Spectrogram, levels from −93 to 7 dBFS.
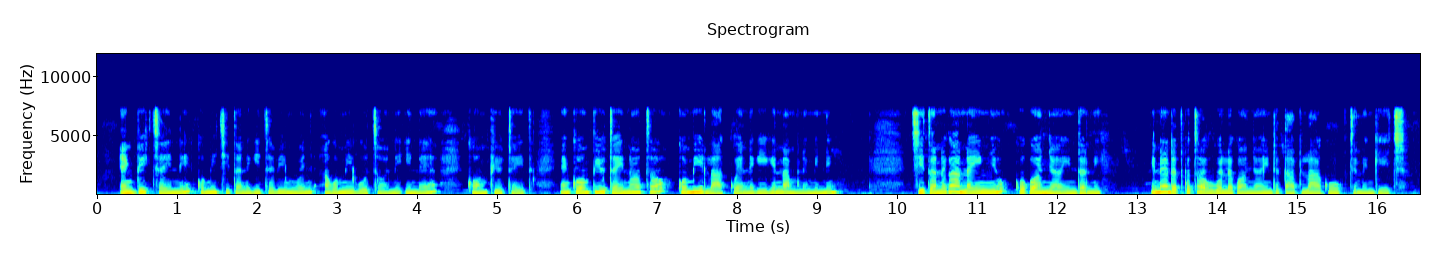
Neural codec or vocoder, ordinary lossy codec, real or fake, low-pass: none; none; real; 7.2 kHz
